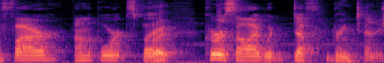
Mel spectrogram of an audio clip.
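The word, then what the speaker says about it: Curaçao: We just experienced that in Curacao.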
